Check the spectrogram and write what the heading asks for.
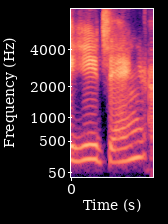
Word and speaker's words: I Ching: Just to recap, the I Ching, it's spelled I Ching, but we say Yi Jing is the proper pronunciation.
